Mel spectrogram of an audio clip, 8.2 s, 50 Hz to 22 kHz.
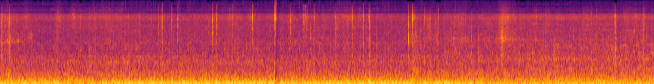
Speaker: well that was my broken exhaust pipe on my 1986 Camaro um well I guess we'll be fixing that tonight because I'll be uh sure to get pulled over if I drove that thing around much longer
